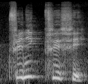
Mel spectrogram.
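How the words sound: The name is pronounced the French way. "si je le prononçais en français, ça ferait"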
